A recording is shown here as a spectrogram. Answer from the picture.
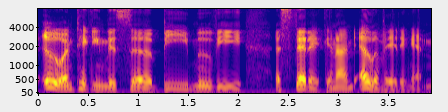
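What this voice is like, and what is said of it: Poor attempt at Spanish accent. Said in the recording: “I don't know why I'm giving him that voice, because I can't do a Spanish accent.”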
